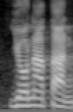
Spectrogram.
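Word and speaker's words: יהונתן: Jadi Yehonatan itu tulisannya itu secara Ibrani itu Yehonatan, tapi bacanya apa? Yonatan. Itu karena ada perubahan cara baca, ya. Kadang-kadang itu ho-nya itu dihilangi, jadi langsung Yonatan gitu.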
